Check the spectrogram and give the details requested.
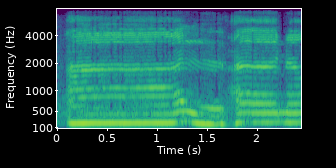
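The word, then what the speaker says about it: آلآن: Ada mad tabi'i hamzah, kemudian ada layarnya yang menandakan bahwa dia dibaca panjang, 5 harokat.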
